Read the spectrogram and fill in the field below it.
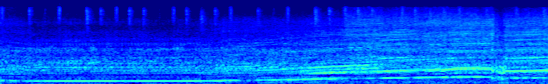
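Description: A race car's engine in a sim racing game, heard on board as a steady, loud drone that slowly climbs in pitch while the car accelerates, with brief gear-change dips and a faint ticking overlay.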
